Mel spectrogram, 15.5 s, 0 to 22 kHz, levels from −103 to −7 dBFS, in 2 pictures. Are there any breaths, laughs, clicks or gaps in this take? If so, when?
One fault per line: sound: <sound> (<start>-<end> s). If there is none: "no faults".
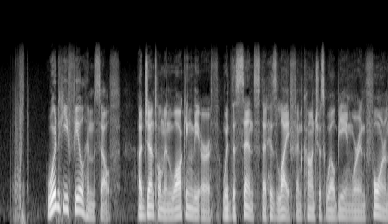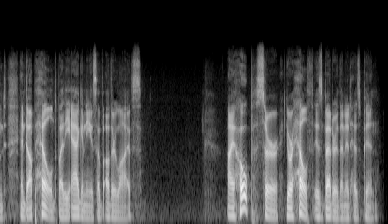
sound: squeak (0.2-0.8 s)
